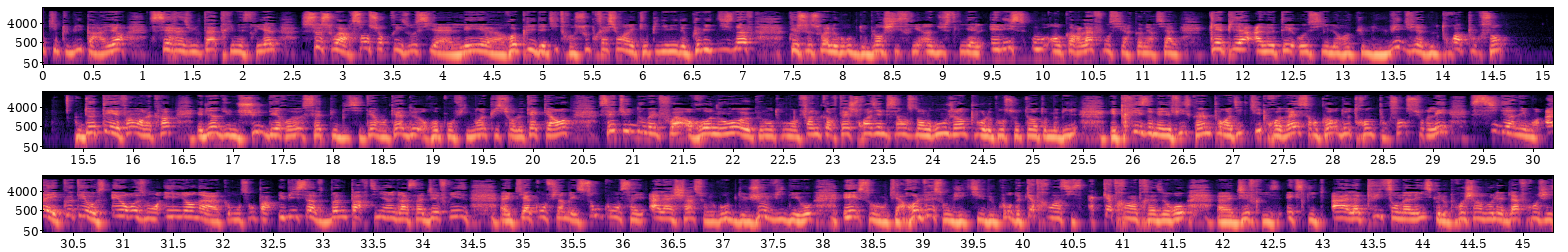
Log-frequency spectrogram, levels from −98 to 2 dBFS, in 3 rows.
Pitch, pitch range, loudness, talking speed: 185 Hz, 160-220 Hz, -19 LUFS, 225 wpm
